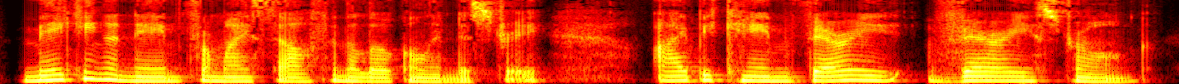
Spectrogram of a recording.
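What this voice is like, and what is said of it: American accent. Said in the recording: “I was the only Chinese face with an American accent”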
